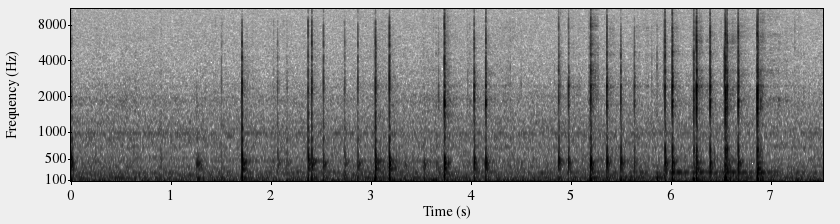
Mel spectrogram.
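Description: Fingernails tap and scratch the body and wheels of a hollow pink plastic toy monster car close to the microphone. Sharp, bright clicks and short scratchy ticks come in irregular bursts, each dying away almost instantly. A low, steady rumble sits underneath throughout.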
